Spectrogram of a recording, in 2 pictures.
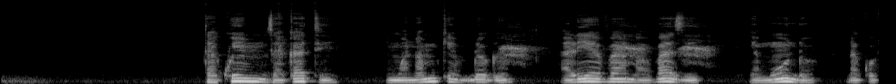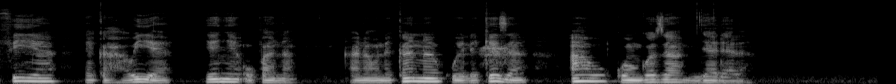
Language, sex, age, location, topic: Swahili, male, 18-24, Dar es Salaam, education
